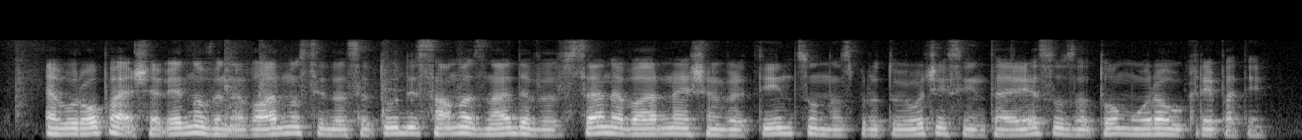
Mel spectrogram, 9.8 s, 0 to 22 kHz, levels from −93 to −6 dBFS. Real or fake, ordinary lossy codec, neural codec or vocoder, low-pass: real; none; none; none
